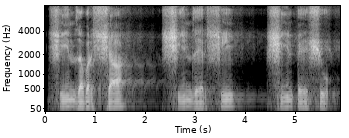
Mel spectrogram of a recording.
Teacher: صرف ایک ہی حرف شین کے اندر صفت تفشی پائی جاتی ہے. شین کو ادا کرتے وقت اس کے مخرج سے نکلنے کے بعد پورے منہ میں آواز پھیل جاتی ہے. یعنی آواز کو پھیلائے بغیر شین ادا نہیں ہوگا.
